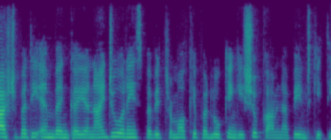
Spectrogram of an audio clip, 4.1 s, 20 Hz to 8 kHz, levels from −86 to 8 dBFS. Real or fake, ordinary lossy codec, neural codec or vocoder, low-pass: fake; none; codec, 16 kHz, 0.5 kbps, X-Codec, WavLM features, trained on Multilingual LibriSpeech; none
